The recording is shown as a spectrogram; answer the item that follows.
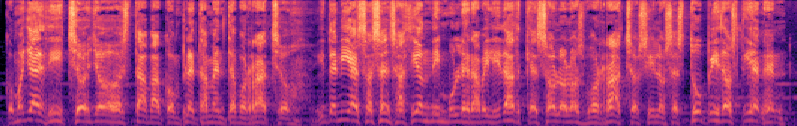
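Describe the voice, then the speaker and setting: An actor playing a weary older priest who recounts a wild youth in a wry, reflective way, with a raspy voice. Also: male voice, fairly high pitch, fairly quick, few pauses, bright, forceful tone, exaggerated voice. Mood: wry, reminiscing. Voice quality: raspy, gravelly. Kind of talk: dramatised audiobook acting. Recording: music bed under the voice.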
